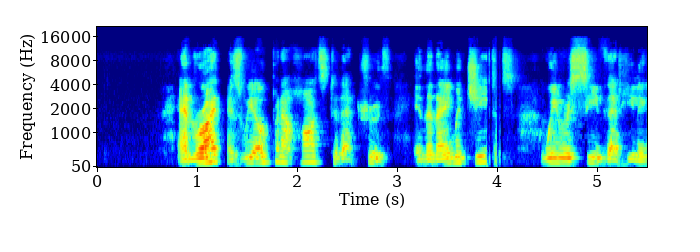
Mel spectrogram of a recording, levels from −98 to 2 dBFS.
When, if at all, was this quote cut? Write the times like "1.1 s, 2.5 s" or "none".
1.3 s, 4.4 s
